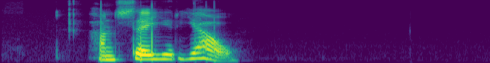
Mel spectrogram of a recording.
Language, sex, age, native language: Icelandic, female, 40-49, Icelandic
